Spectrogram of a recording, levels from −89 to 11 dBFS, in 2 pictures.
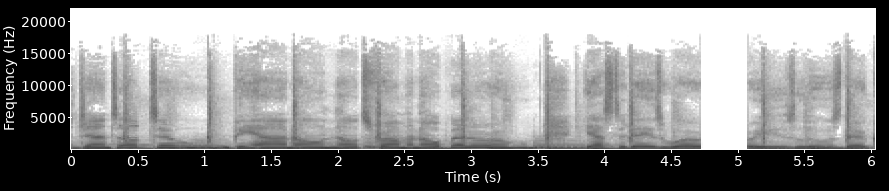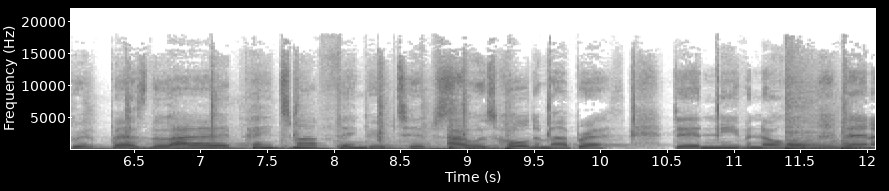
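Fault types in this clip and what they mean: Rebuffering stall: at 4.71 s the sound drops into silence for about 0.36 s, then picks up at exactly the point it left off, with nothing skipped. The player exhausted its downloaded audio and paused until more data arrived, lengthening playback.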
